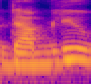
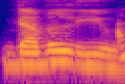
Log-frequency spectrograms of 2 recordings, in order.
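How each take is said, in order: First: The letter name is run together as one word. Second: The letter name is split into two parts. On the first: The speaker calls it wrong. "আমরা তো ডাব্লিউ বলি একসাথে বলি" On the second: The speaker calls it right. "এটা কিন্তু actual pronunciation ডাবল ইউ।"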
